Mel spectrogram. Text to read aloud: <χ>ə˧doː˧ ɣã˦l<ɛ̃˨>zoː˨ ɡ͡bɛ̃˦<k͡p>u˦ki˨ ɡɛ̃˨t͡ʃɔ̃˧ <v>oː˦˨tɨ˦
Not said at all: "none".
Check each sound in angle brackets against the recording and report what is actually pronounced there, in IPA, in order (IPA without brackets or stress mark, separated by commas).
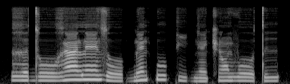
ɣ, ɛ̃˦, k͡p, v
